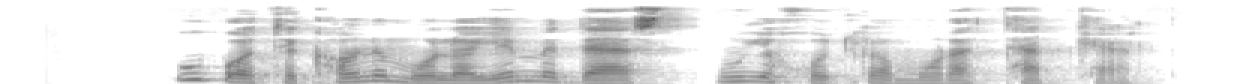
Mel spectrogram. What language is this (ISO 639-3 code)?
fas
